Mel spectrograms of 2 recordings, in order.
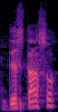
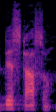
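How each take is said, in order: First: The word is said with a Spanish pronunciation. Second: The word is said without a Spanish pronunciation. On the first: The speaker calls it wrong. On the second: The speaker calls it right.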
